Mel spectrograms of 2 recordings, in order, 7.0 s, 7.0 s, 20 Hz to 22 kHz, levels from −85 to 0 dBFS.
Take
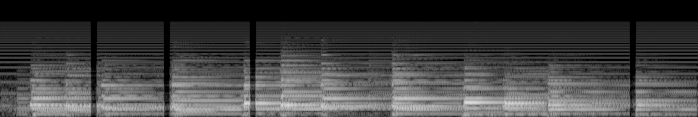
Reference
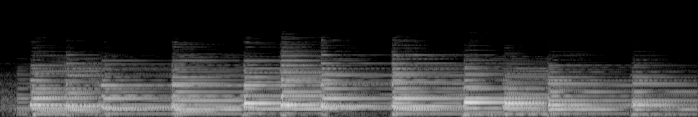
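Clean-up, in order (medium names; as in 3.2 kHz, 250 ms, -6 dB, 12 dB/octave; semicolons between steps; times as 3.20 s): de-hum 415.9 Hz, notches 24; interpolate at 0.91/1.64/2.50/6.30 s, 57 ms; inverse comb 870 ms -18 dB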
